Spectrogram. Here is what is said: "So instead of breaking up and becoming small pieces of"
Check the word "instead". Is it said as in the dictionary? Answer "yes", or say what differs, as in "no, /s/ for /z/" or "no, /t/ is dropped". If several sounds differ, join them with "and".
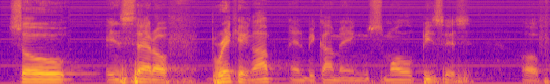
yes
